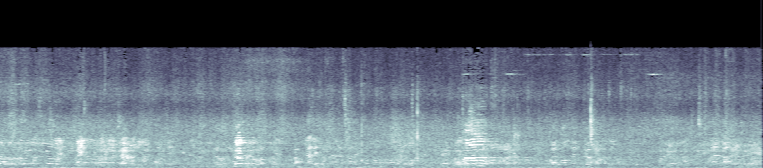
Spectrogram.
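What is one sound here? Men shout on an outdoor pitch.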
